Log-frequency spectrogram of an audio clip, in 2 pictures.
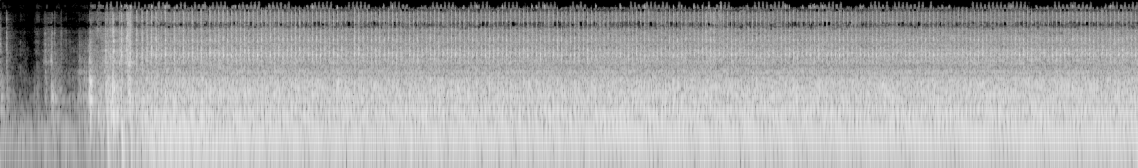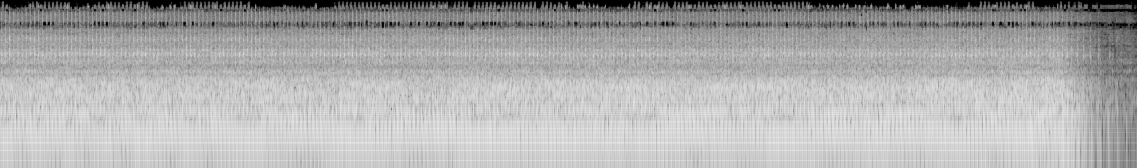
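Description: A freshly repaired lawn mower engine starts and runs loud and steady close by, a continuous rough droning hum with a slightly vibrating tone, then cuts off at the end.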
